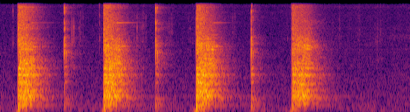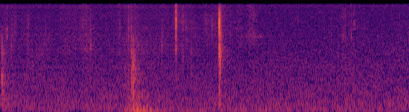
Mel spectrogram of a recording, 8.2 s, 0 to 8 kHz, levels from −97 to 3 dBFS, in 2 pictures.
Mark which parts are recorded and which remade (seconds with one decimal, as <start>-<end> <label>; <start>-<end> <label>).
0.0-2.9 recorded; 2.9-6.3 remade; 6.3-8.2 recorded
